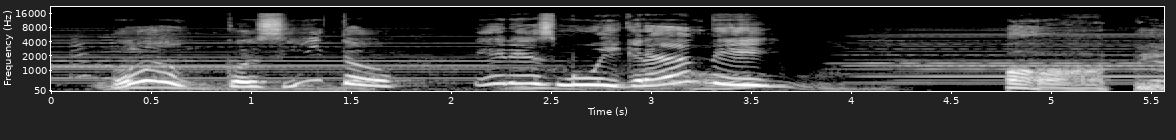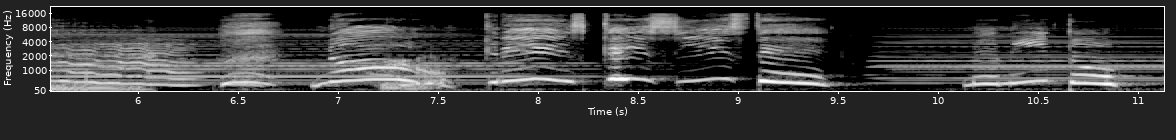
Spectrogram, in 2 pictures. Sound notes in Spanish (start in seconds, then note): 3.7 Gruñidos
